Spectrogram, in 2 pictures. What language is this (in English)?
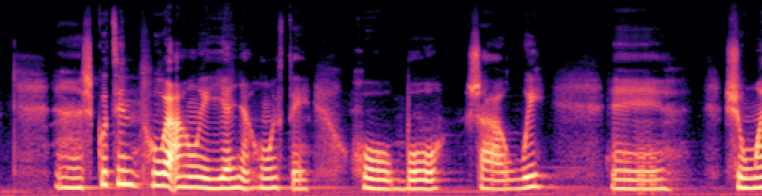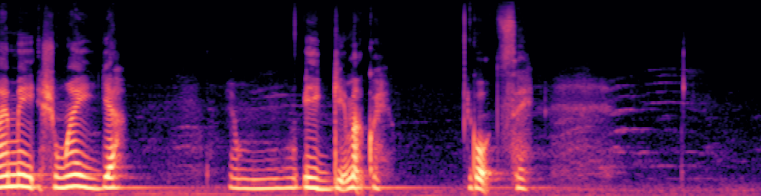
Malinaltepec Me'phaa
